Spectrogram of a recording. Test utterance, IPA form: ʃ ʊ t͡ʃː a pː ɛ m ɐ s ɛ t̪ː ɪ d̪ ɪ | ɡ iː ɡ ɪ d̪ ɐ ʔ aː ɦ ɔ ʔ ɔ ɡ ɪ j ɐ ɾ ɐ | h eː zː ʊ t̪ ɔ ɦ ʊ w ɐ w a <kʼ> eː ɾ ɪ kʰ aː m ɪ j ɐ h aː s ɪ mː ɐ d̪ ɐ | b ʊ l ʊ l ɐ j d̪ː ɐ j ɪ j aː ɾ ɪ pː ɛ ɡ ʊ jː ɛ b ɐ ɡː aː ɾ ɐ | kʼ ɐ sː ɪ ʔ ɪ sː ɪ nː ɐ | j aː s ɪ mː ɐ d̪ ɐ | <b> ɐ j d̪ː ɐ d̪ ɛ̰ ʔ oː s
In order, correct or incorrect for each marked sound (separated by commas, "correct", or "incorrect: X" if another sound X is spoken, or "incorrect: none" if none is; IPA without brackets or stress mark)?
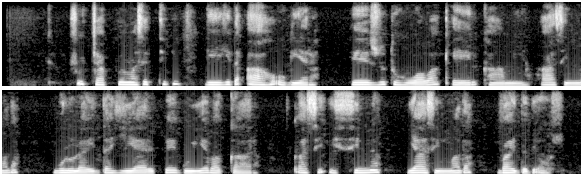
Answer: correct, correct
